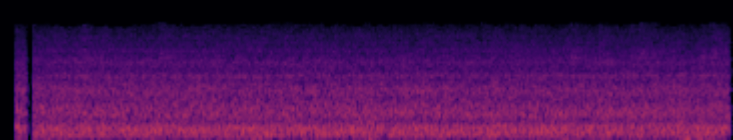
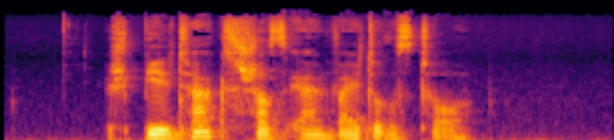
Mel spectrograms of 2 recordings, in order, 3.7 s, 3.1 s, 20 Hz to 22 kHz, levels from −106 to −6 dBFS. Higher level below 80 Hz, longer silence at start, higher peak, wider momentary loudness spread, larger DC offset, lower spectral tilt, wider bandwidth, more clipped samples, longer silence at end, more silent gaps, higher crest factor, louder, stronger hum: second, -82 dBFS vs -48 dBFS; second, 0.05 s vs 0.55 s; second, -46 dBFS vs -4 dBFS; second, 1 LU vs 11 LU; neither; about the same, -4.5 dB/octave vs -3.5 dB/octave; second, 11 kHz vs 15.5 kHz; neither; second, 0 s vs 0.7 s; neither; about the same, 14 dB vs 18 dB; second, -58 LUFS vs -19 LUFS; neither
